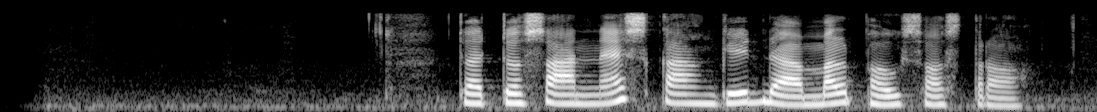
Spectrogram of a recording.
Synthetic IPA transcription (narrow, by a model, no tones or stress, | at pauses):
d̪̥ä̤d̪̥ɔ̤sanɛskaŋɡendaməlb̥a̤usɔst̪ɾɔ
